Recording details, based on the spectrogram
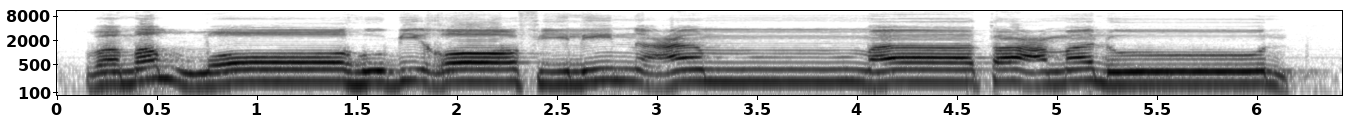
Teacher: اس میں جلالت کا ماقبل یہاں پہ مفتوح ہے، اس کو ہم نے پر کر کے پڑھا، پھر الف المدیہ الصغیرہ ہے، الف مدہ ہے، یہاں نون تنوین کے بعد حرف اظہار عین، لہٰذا یہاں پہ اظہار ہو گیا، میم مشدد، یہاں پہ غنہ، پھر الف مدہ ہے، اس کے بعد واو مدہ۔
